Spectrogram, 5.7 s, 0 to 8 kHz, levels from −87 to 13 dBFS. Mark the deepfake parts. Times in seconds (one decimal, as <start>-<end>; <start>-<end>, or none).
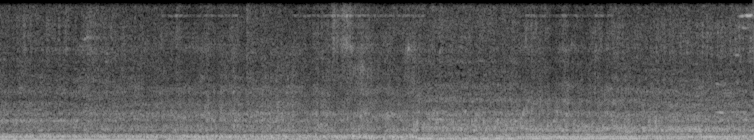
1.2-1.8; 2.2-3.2; 3.9-4.6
